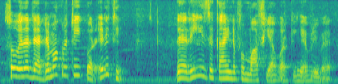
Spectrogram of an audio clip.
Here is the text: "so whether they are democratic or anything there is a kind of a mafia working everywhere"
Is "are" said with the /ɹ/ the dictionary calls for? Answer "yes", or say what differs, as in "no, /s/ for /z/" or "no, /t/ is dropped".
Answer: yes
